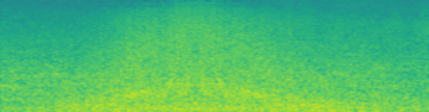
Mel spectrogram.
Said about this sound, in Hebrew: הנה, משה רבינו מטה את ידו על הים. מה הולך לקרות? רוח אדירה החלה לנשוב.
